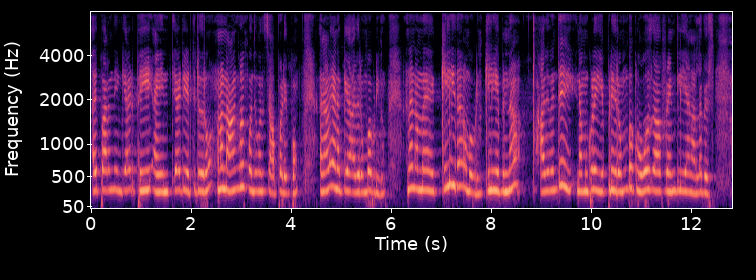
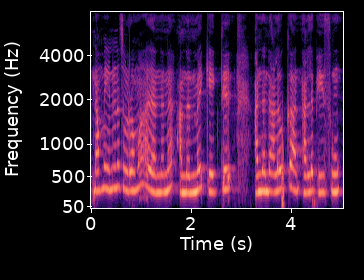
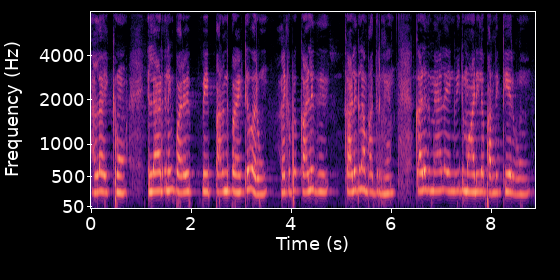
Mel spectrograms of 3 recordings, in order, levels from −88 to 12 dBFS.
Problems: none marked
